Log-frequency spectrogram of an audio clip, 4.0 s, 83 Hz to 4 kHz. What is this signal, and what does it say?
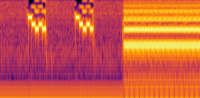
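Five-tone selective call (ZVEI), heard as quick runs of five tones, tones of about 70 ms. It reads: 85353 85353
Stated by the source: Five-tone ZVEI selective call 85320, received by SDR.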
